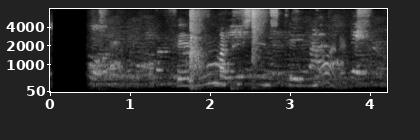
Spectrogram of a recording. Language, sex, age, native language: Icelandic, female, 10, Icelandic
